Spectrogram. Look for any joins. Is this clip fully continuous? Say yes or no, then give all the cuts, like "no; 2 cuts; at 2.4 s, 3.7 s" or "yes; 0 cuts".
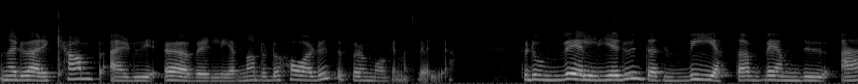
yes; 0 cuts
